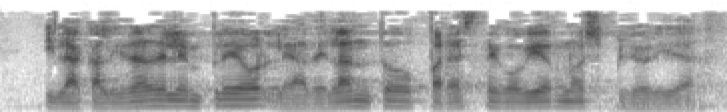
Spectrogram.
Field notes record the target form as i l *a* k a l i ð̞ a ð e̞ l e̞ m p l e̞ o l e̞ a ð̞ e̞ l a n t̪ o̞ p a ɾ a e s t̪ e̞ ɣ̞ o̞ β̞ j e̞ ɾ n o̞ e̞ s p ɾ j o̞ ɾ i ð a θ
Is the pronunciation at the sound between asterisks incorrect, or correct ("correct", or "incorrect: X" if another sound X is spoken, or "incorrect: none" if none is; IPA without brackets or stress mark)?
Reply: correct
